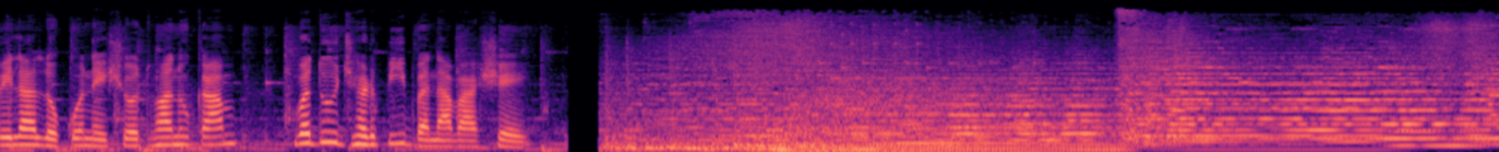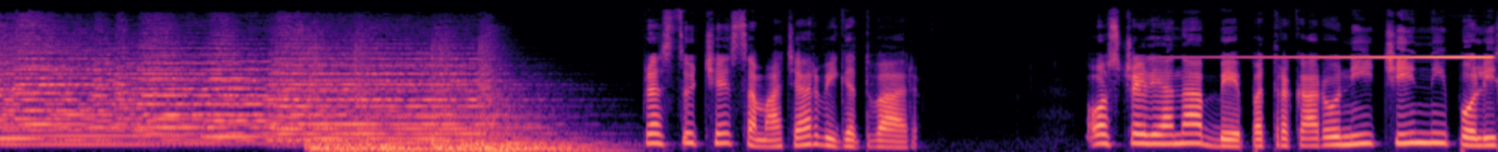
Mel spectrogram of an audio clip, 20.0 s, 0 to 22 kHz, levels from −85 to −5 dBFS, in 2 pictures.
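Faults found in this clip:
Loudspeaker feedback squeal, 17.67 s to end of clip. Single tone near 4.6 kHz swells over about two seconds, peaking about 5 dB above program. Mic hears speaker, loop gain exceeds one.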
